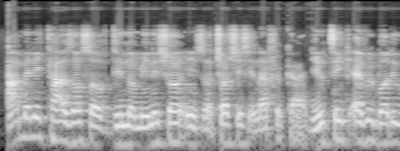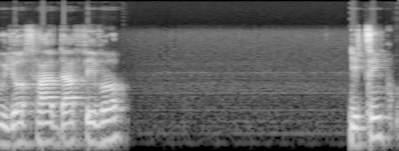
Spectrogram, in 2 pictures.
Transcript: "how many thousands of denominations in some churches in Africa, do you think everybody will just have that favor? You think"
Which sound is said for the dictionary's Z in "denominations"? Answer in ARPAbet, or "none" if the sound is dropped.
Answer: none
